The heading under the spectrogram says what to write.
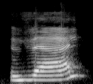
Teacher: सिर्फ ऊपर के दांत का किनारा को टच करते हुए जबान थोड़ी सी बाहर निकलकर जाल अदा हो रहा, जाल ज। जबान का किनारा ऊपर के दांतों को टच होकर थोड़ी सी बाहर निकलेगी तो होगा जाल अल्लवीना, ठीक है।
